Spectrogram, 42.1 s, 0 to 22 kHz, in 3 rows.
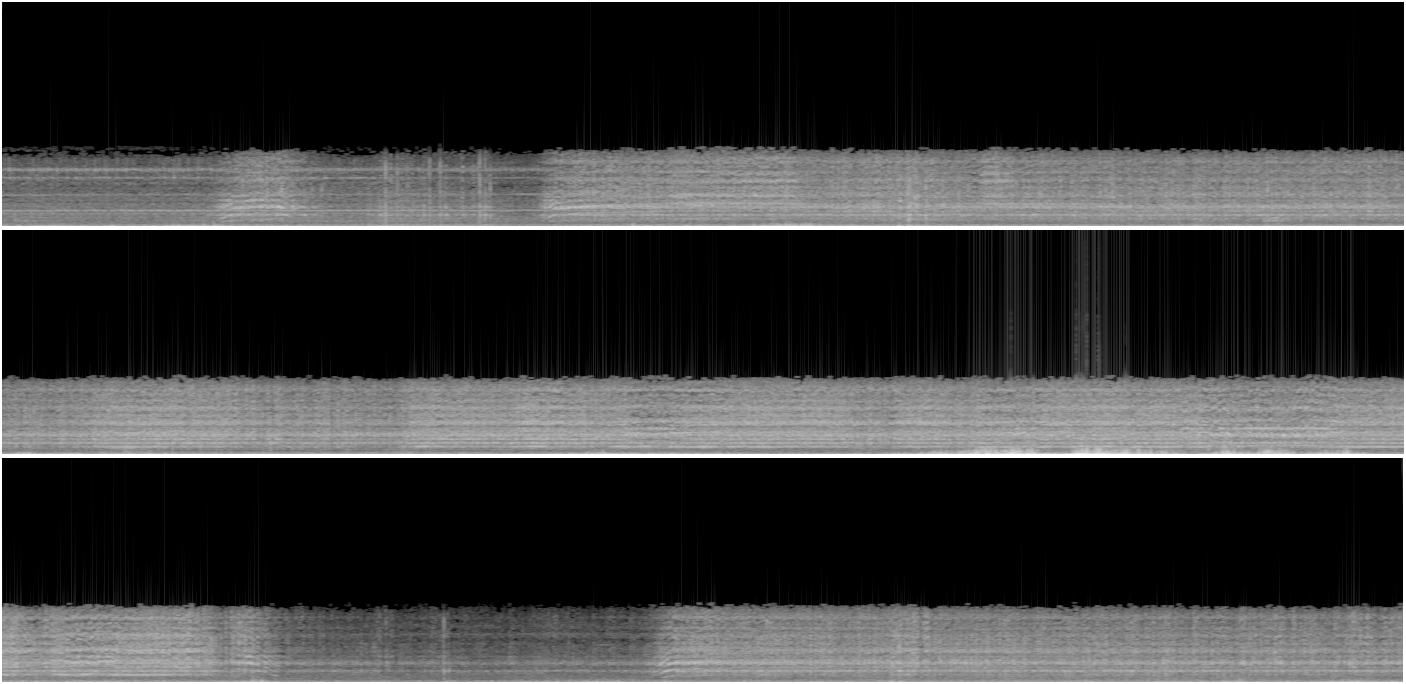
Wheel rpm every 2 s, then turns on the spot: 0, 50, 60, 190, 200, 200, 200, 200, 200, 200, 200, 200, 200, 200, 200, 120, 50, 140, 200, 200, 200.
none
